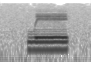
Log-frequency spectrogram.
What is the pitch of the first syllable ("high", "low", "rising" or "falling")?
high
